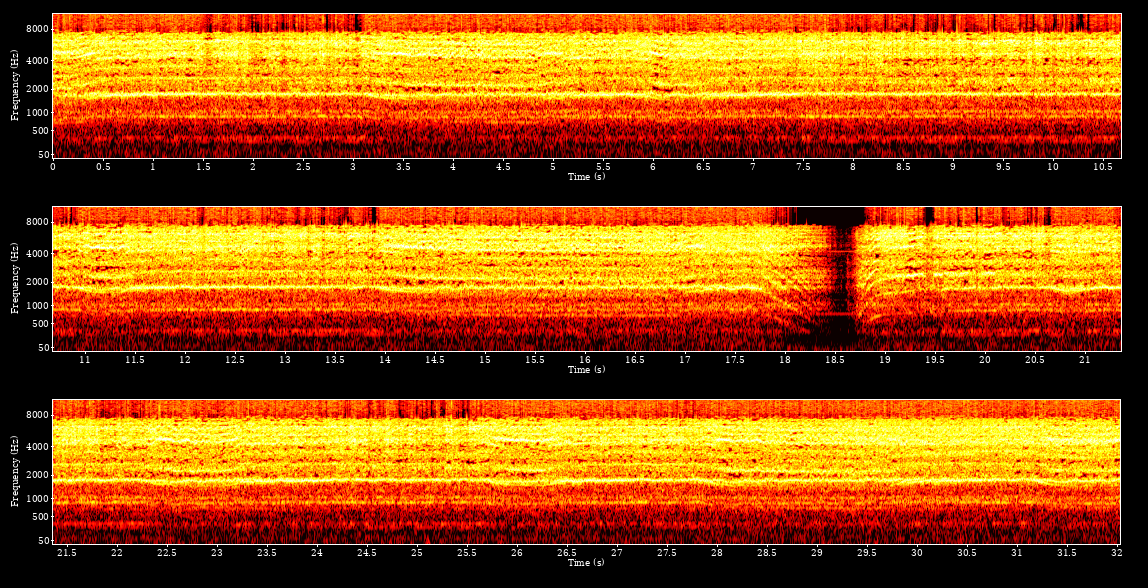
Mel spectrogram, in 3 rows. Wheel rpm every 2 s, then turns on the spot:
220, 230, 220, 230, 240, 230, 230, 210, 190, 120, 230, 220, 230, 230, 210, 230.
none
